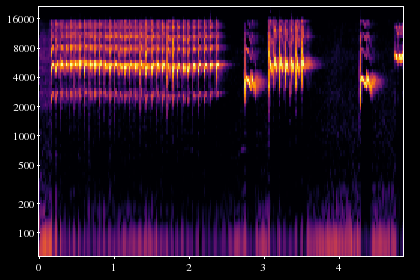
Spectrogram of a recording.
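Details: Chinese bulbul, training song for contest birds in a sharp, tightly packed harsh style: a long, fast, rattling high trill of about two and a half seconds, then short downslurred chips and brief buzzy phrases.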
